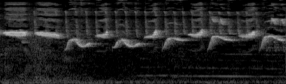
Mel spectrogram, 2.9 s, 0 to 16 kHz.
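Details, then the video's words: Caged, hand-tamed Chinese hwamei, noted for a fine voice and ready singing, repeats a clear whistled phrase: a high held note followed by rising-then-falling slurred whistles, about three times per second, with a faint steady tone underneath. "Mi thuần cb98123 giọng rất hay mau mỏ"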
